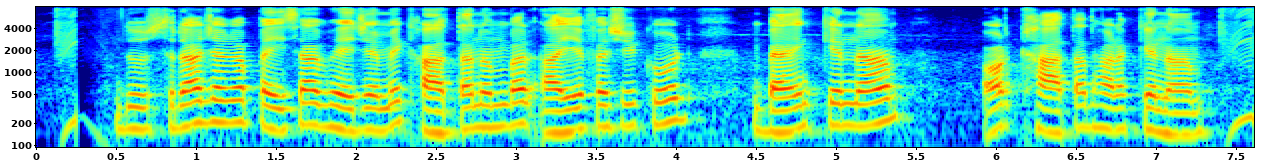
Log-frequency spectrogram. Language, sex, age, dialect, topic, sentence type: Magahi, male, 18-24, Western, banking, question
